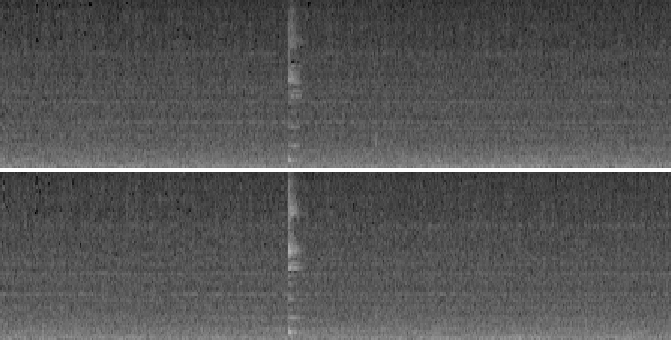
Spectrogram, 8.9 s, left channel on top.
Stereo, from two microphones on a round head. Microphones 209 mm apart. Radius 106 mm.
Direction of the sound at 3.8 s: 80° right.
